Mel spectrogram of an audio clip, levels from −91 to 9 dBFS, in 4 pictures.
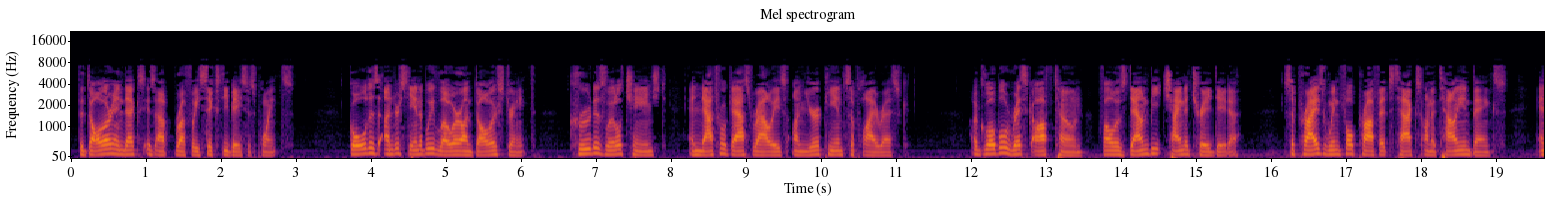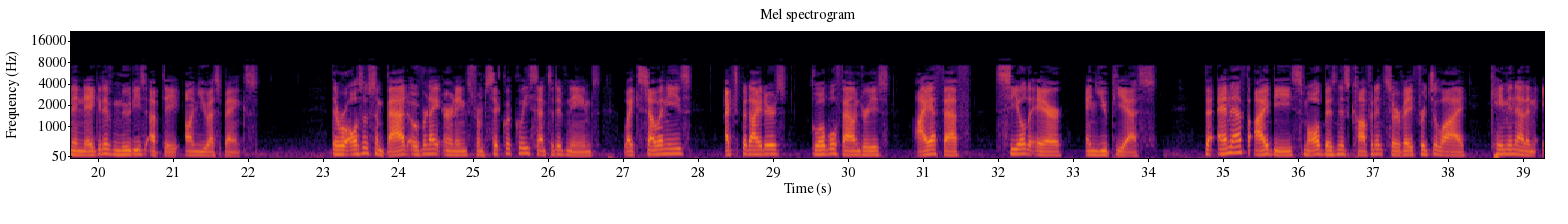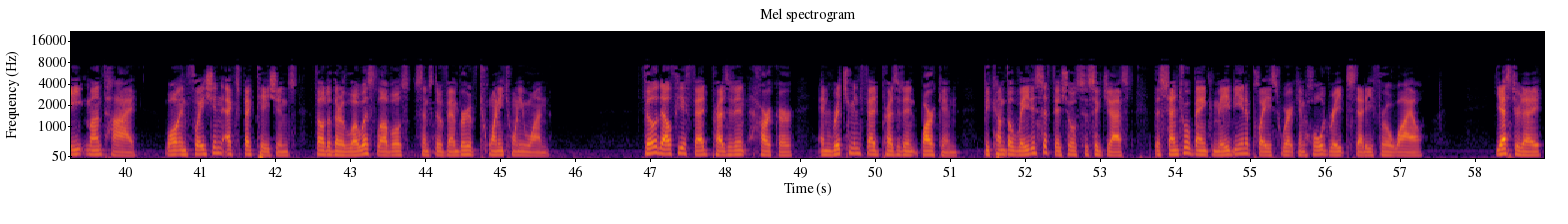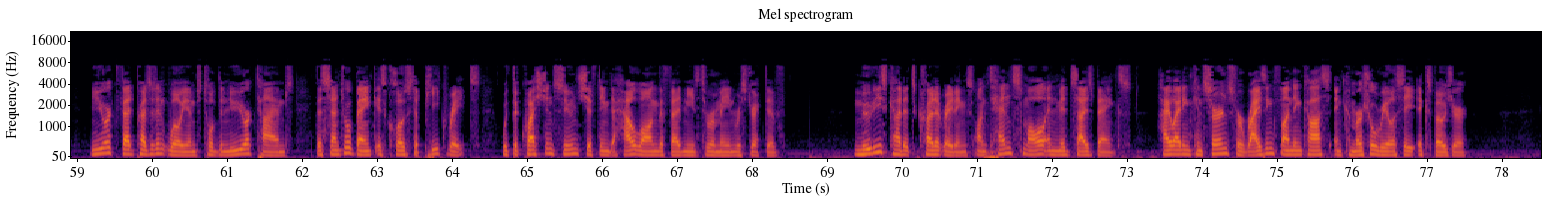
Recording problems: garbled, watery; slightly

